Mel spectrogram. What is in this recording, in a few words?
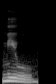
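"miu4", Chinese; Cours-de-Chinois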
